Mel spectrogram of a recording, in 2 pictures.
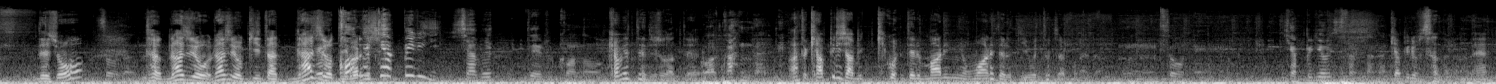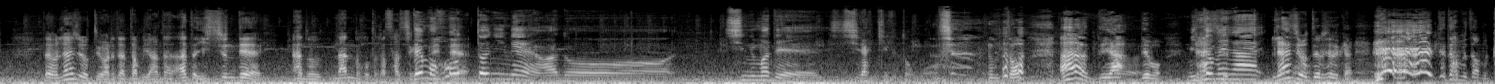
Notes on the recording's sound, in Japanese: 2人組。ドスドライブ収録。ロードノイズゴメンね。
